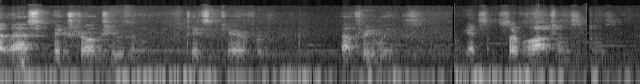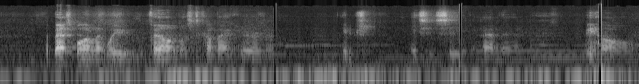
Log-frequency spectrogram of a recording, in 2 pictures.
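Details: Adult man speaking; typical speech.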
